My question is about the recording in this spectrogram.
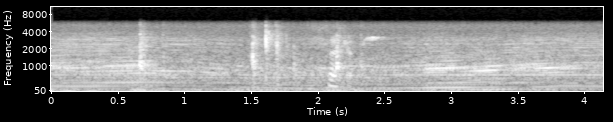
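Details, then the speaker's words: Manual-transmission car driving through the gears: short harsh grind mid-shift because the clutch was released too soon before the gear engaged; gear grinding from releasing the clutch too early, which also burns out the clutch. "heard that grinding, that's because I let go of the clutch too soon."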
